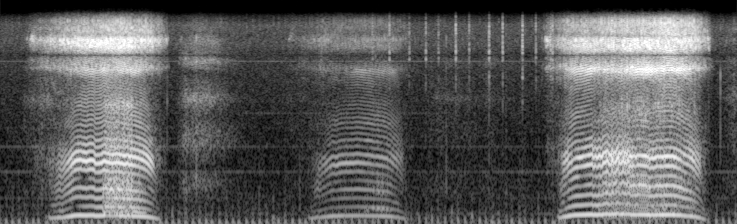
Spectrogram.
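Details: Heavy snoring: loud, rattling, low snores about every three seconds with quieter noisy breathing between.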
